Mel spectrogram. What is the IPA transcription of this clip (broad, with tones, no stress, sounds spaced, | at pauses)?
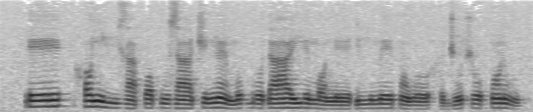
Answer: ɾ eː˦ | h ɔ˦ ɲ iː˨ ɣ a˨ f ɔ˧ p u˨ z aː˨ t͡ʃ e˧ ŋ ɛ̃˦˨ m o˦ ɡ͡b o˧ ɗ aː˦ j e˧ m ɔ˨ n eː˨ ɗ iː˧ m eː˧ p ɔ̃˨ w oː˨ h ə˨ d͡ʒ ũ˦ ʃ o˦ f ɔ̃˦ ɾ u˨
